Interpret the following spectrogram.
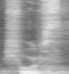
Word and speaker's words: Jules: ജനിച്ചു പേരിന്റെ സ്പെല്ലിം എങ്ങനെയാണെങ്കിലും ഫ്രഞ്ച് രീതി അനുസരിച്ച് വായിക്കുന്നത് ഷൂസ് എന്നാണ് ഇനി ഇതും മനസ്സിലാക്കി നാളെ തൊട്ട് ഫിസിക്സ് പഠിക്കുന്നവര ഷൂൾസ് ലോ എന്നൊന്നും പറയരുത് കാരണം ജൂൾസ് ലോയുടെ ഉപജ്ഞാതാവ് ജെയിംസ് പ്രിസ്കോട്ട് ജോൾ ഒരു ഇംഗ്ലീഷുകാരനാണ് അതുകൊണ്ട് അവിടെ ജയയുടെ ഉച്ചാരണം ജ എന്നായതുകൊണ്ട് ഷൂൾസ് എന്ന് പറയേണ്ട കാര്യമില്ല ആറാമത്തെ വയസ്സിൽ സ്കൂൾ വിദ്യാഭ്യാസ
